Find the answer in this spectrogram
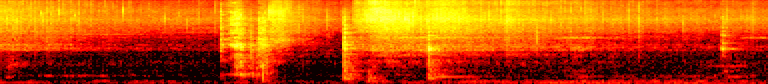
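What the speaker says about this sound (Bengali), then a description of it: "আঁচটা স্লো আঁচে রেখে ভাজতে হবে" Bread slices frying in a pan on a low flame, a soft steady sizzle punctuated by louder bursts as the slices are flipped, close and fairly quiet with no talk.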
